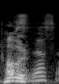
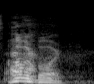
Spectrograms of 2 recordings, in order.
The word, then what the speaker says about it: hoverboard: estaba en un Hoover. ¿Tú sabes eso? No se dice Hoover. – Hover, hoverboard. – Uh, hoverboard.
